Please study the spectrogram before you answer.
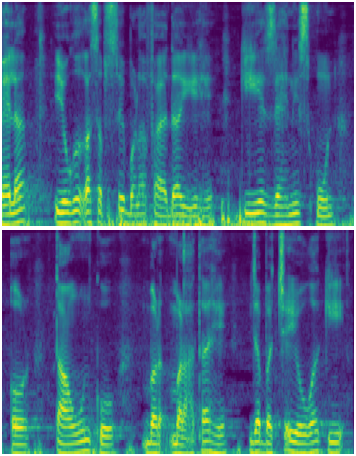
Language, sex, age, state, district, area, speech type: Urdu, male, 18-30, Delhi, North East Delhi, urban, spontaneous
